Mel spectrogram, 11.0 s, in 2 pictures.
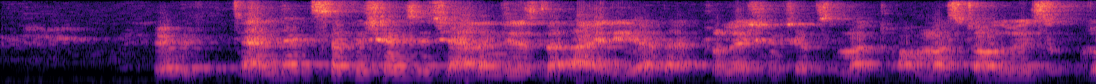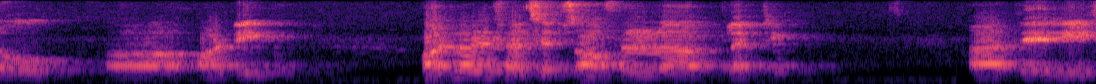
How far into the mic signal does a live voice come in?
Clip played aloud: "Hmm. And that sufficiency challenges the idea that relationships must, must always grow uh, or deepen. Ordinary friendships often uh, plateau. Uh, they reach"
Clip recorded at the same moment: none

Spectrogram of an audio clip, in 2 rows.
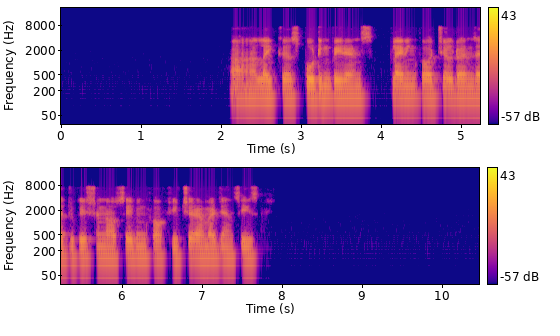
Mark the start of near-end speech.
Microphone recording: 2.1 s

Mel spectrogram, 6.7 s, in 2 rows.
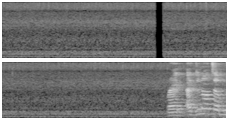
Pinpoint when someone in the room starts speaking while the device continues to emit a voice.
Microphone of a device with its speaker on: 5.8 s

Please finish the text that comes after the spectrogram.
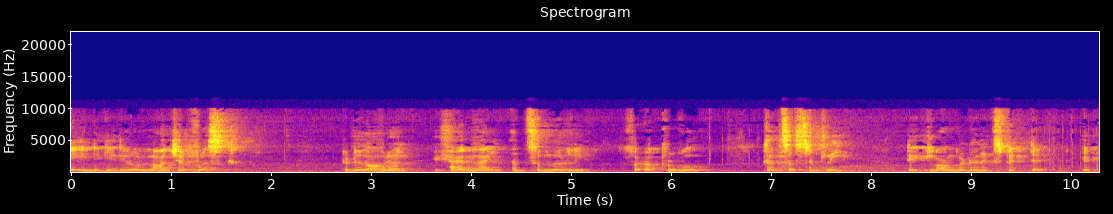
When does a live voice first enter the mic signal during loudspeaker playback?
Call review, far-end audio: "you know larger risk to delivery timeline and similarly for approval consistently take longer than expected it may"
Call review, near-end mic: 2.8 s

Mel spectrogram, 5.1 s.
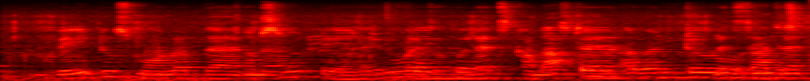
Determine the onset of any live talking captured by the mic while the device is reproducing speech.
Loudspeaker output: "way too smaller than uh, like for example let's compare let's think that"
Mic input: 1.5 s

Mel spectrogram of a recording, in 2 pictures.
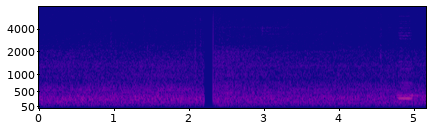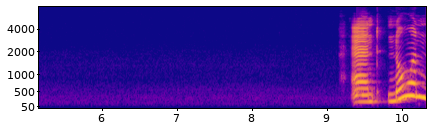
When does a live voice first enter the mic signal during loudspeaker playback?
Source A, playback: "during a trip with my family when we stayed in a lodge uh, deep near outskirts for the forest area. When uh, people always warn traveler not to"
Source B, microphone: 9.3 s

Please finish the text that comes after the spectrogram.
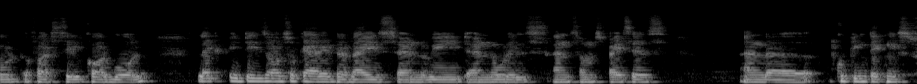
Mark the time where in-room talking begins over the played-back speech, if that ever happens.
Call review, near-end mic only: none

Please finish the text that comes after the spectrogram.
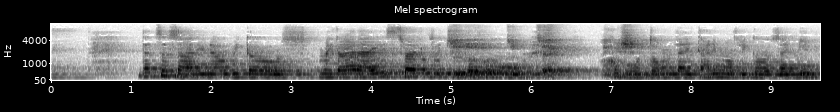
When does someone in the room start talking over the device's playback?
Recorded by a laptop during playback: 4.9 s

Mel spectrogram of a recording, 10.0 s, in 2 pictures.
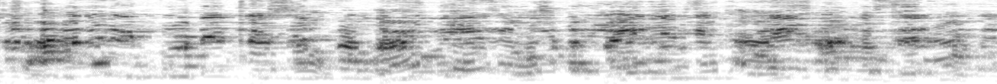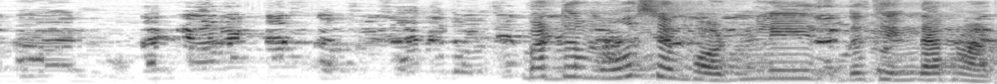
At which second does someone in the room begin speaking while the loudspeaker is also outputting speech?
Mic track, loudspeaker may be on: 7.6 s

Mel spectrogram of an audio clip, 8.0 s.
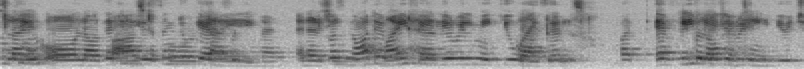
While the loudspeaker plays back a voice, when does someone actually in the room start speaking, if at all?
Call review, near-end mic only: none

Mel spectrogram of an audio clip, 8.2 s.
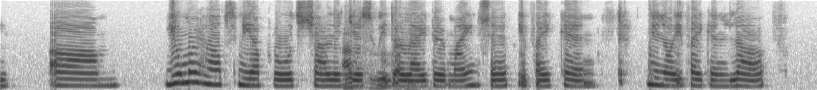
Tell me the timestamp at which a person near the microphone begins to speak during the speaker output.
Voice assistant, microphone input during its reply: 3.4 s

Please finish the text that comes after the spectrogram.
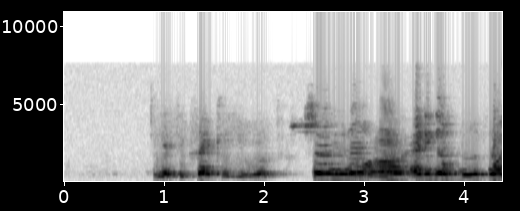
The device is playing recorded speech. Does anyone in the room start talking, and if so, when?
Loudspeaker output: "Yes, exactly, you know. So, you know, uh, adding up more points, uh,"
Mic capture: none

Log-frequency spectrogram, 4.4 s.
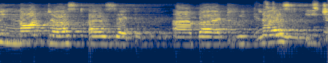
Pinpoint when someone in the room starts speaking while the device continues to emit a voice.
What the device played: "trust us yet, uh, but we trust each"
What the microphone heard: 3.4 s

